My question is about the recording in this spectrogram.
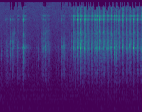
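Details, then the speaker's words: Old garage door roller removed and spun by hand: a rapid, uneven metallic rattle from a worn-out, loose bearing. "You can hear how worn out that is. How bad it is and noisy."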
